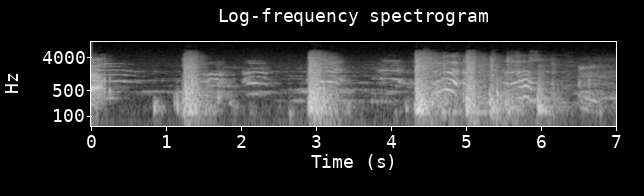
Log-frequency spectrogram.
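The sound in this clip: A door is forced open and its lock broken, making several loud, heavy slams and thuds. The impacts are spaced a second or two apart between tense speaking voices.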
